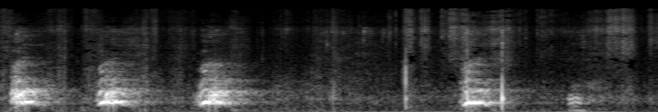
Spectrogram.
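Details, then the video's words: Playful Alaskan Malamute outdoors with a Golden Retriever, not coming back inside; a quick series of four deep, harsh barks, three evenly spaced and a fourth after a pause, then a short yip. "Digging, rolling, barking, not coming in - Alaskan Malamute & Golden Retriever outside"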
